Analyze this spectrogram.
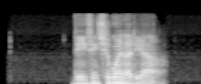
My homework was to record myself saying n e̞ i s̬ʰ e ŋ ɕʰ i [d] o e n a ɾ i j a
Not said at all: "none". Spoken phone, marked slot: ɡ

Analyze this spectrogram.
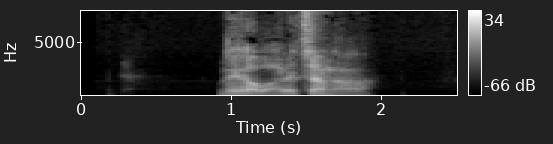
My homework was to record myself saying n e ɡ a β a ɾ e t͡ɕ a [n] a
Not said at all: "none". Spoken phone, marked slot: n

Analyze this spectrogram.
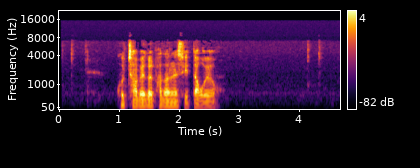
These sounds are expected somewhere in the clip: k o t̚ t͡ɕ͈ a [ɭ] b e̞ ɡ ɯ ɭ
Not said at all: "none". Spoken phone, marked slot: none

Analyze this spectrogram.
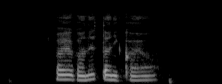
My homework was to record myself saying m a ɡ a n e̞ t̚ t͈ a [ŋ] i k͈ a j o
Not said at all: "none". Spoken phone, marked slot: ɲ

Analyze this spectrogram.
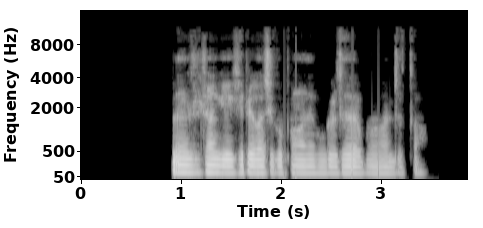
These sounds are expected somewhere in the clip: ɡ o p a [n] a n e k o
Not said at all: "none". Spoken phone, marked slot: ŋ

